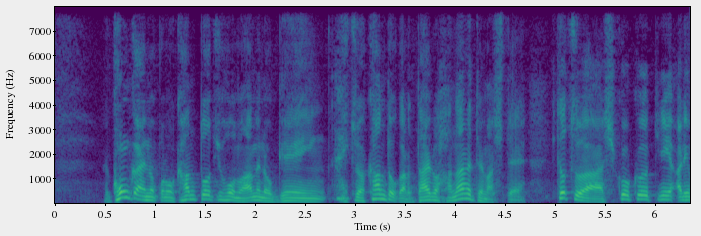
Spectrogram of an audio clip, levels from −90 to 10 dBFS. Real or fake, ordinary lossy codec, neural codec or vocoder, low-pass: fake; none; codec, 16 kHz, 2 kbps, FunCodec, trained on Chinese and English, 25 frames a second; none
